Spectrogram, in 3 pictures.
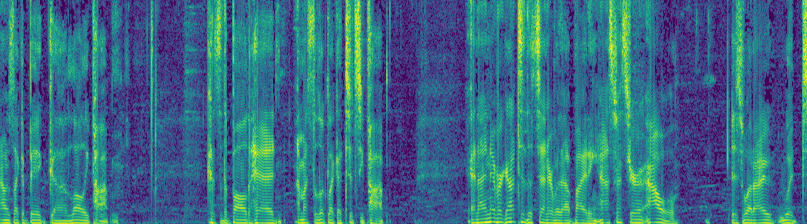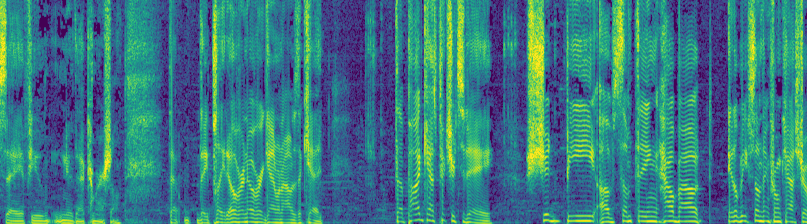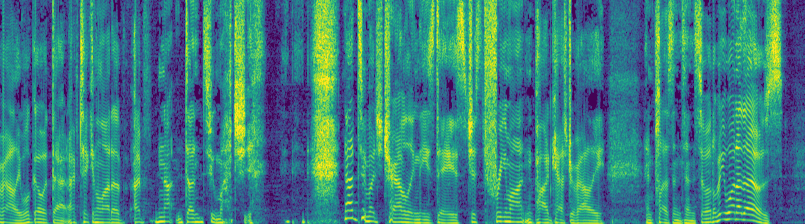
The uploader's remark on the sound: podcasts live from Café Anyway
